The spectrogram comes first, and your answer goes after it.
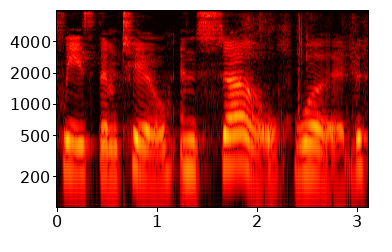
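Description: The woman's voice sits at a fairly high pitch. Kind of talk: read-aloud children's book.

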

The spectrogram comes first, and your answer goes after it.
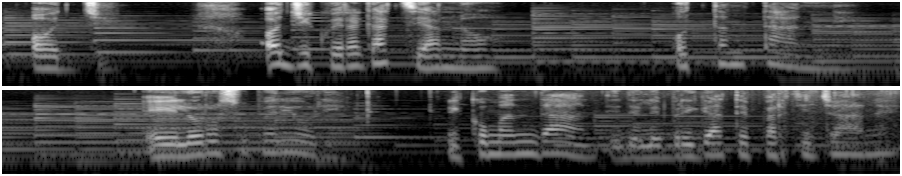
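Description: Against music in the background, a woman speaks at a fairly slow pace with long, frequent pauses. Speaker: stage actress. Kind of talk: documentary voice-over narration.

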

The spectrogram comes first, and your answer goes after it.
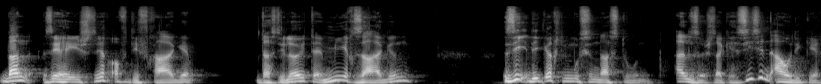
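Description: A somewhat breathy voice with a French accent, a fairly slow pace and very wide pitch swings, over a quiet background. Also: man, fairly low pitch for a man. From Switzerland, Gruyère, canton of Fribourg (French-speaking); Fribourg, Switzerland. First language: French (speaking German). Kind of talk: interview. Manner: halting. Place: home room. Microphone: lapel.

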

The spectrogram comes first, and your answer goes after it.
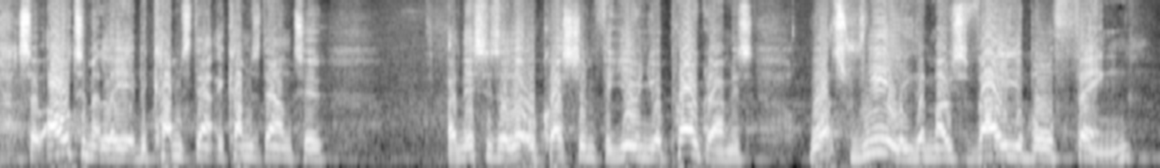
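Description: Over noticeable background noise, a man with a fairly high pitch speaks at very even loudness with long, frequent pauses. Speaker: tennis coach educator. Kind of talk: conference presentation. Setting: stage with audience. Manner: interactive, jokey.

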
